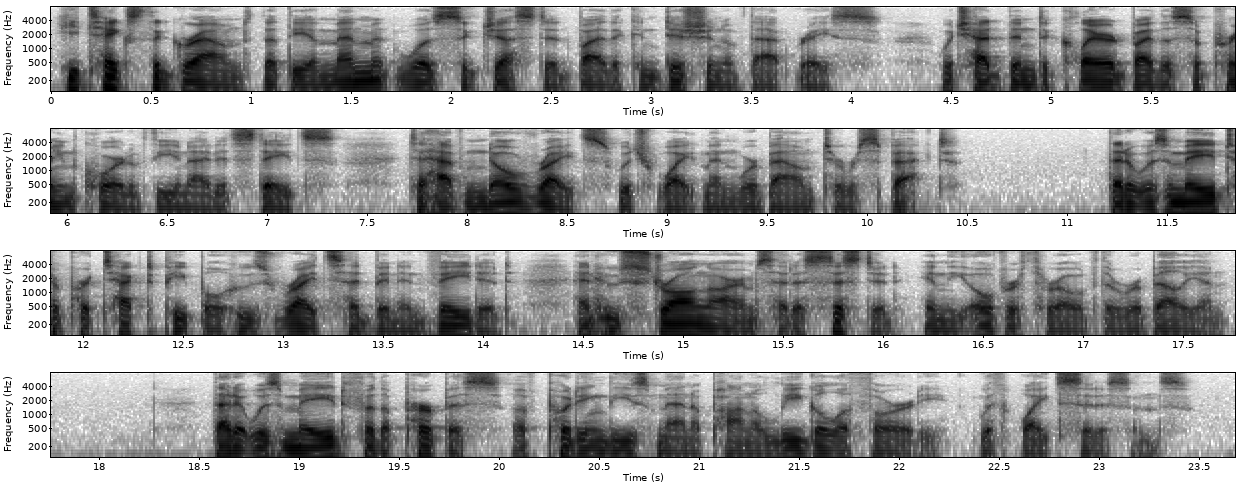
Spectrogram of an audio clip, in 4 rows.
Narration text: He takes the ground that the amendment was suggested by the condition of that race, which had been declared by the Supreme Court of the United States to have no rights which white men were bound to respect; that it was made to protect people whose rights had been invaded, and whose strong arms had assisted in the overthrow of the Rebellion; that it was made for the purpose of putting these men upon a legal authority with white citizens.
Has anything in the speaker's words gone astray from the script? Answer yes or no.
no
